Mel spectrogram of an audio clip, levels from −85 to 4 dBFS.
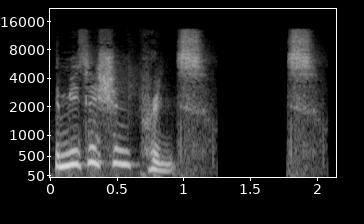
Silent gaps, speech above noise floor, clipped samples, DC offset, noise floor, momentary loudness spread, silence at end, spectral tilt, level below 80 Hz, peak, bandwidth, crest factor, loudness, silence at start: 1.27-1.77 s; over 70 dB; under 0.1%; under 0.1%; under -90 dBFS; 8 LU; 0.15 s; -3 dB/octave; -52 dBFS; -6 dBFS; 13.5 kHz; 16 dB; -21 LUFS; 0.05 s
